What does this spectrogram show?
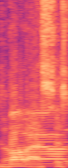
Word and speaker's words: Bolas: no no it is Bolas the first time okay I was just shocked to find out it's just like the word balls in in Portuguese which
